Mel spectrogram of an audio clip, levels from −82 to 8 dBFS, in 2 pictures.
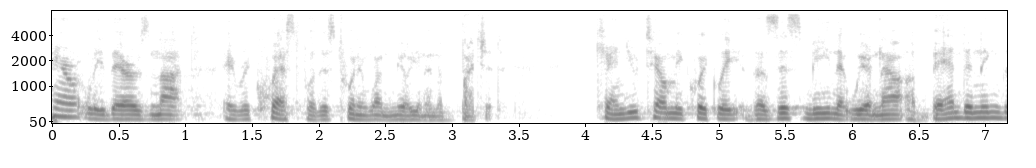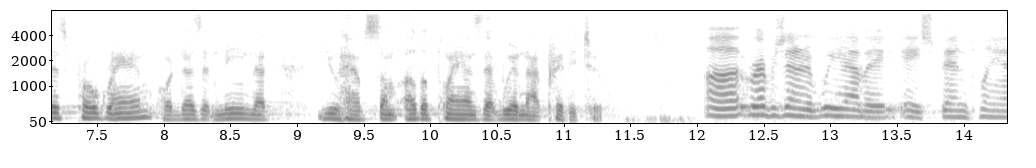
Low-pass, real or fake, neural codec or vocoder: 7.2 kHz; fake; vocoder, 44.1 kHz, 128 mel bands, Pupu-Vocoder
